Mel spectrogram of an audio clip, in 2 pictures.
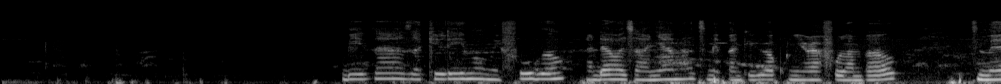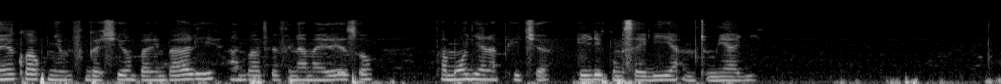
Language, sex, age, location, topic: Swahili, female, 18-24, Dar es Salaam, agriculture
